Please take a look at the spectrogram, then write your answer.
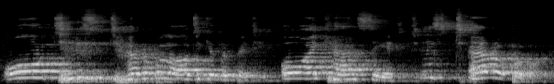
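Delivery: high, fretting husband; high distressed voice. A narrator's reading. Francie frets to Betty, high and distressed. Francie cannot bring himself to say.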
